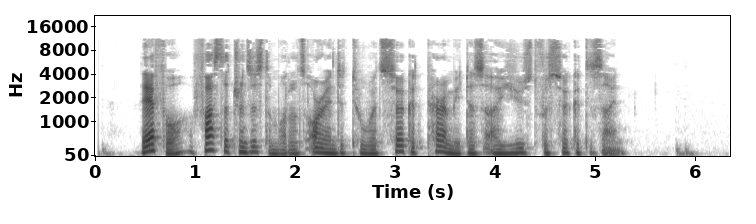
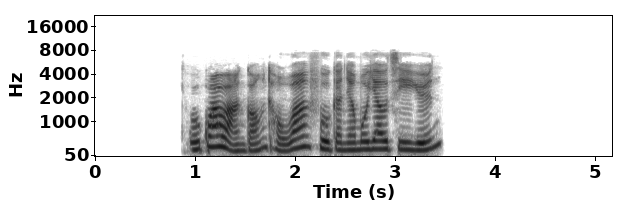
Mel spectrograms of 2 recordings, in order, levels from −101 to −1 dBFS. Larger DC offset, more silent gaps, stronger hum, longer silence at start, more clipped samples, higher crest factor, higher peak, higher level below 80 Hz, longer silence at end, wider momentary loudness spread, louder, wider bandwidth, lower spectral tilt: neither; neither; neither; second, 0.1 s vs 0.95 s; neither; first, 24 dB vs 18 dB; second, -10 dBFS vs -2 dBFS; about the same, -58 dBFS vs -62 dBFS; second, 0.35 s vs 1.7 s; about the same, 10 LU vs 9 LU; second, -32 LUFS vs -16 LUFS; first, 11.5 kHz vs 7.8 kHz; about the same, -4.5 dB/octave vs -5.5 dB/octave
